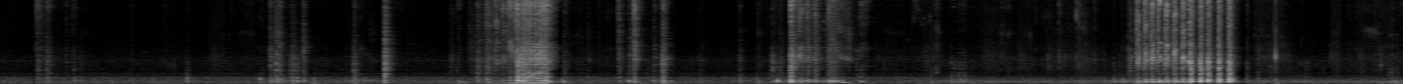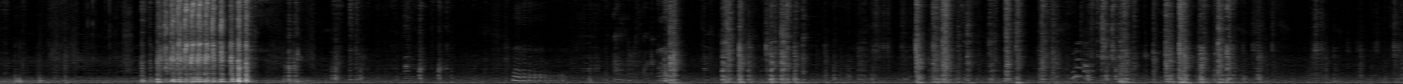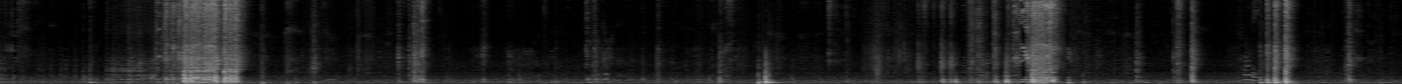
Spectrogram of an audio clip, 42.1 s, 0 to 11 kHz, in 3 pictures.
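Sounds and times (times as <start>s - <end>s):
handling clicks and clatter: 20.7s - 30.3s.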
